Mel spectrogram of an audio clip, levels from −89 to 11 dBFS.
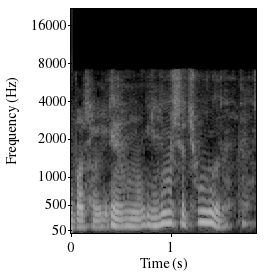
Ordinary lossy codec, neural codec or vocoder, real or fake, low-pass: MP3, 48 kbps; autoencoder, 22.05 kHz, a latent of 192 numbers a frame, VITS, trained on one speaker; fake; 7.2 kHz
